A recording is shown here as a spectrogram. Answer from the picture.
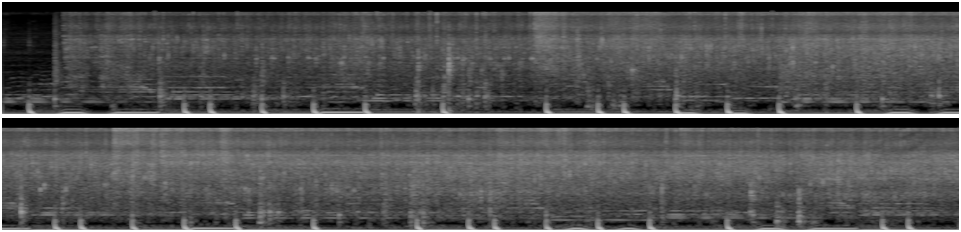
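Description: Marinated chicken pieces sizzling and spitting in hot oil in a frying pan as they are laid in for shallow frying. The sizzle starts about half a second in and grows louder about five seconds in and again about eleven seconds in as more pieces go into the pan.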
